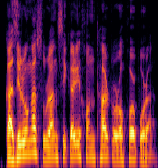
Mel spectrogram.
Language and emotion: Assamese, neutral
